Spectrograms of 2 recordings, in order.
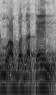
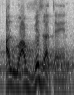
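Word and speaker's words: المعوِّذتين: عام طور پر معوذتین یہ غلط العام میں اس کا نام مشہور ہو گیا ہے، لیکن اصل میں المعوذتین واو کے زیر کے ساتھ.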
